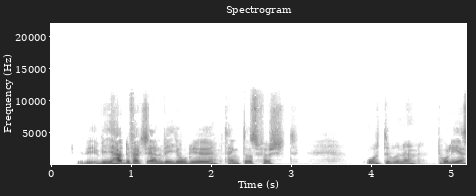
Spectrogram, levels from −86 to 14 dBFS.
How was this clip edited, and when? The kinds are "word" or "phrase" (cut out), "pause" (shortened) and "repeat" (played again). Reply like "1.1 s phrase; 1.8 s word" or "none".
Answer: none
